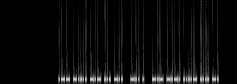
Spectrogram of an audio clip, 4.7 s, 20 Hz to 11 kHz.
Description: Morse code, heard as a keyed tone, about 46 wpm, 700 Hz. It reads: W6KSD DE KC4HN
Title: USA Callsign DE Callsign - 5 Characters - 50wpm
